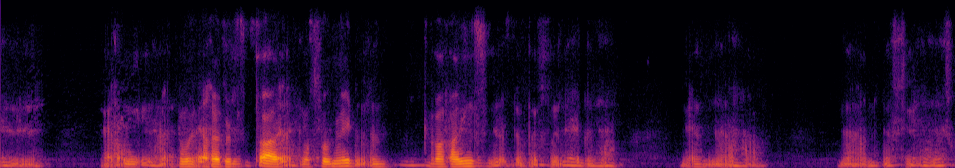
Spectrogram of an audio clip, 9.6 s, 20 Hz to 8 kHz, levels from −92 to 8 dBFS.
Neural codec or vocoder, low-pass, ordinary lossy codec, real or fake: autoencoder, 22.05 kHz, a latent of 192 numbers a frame, VITS, trained on one speaker; 7.2 kHz; Opus, 16 kbps; fake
